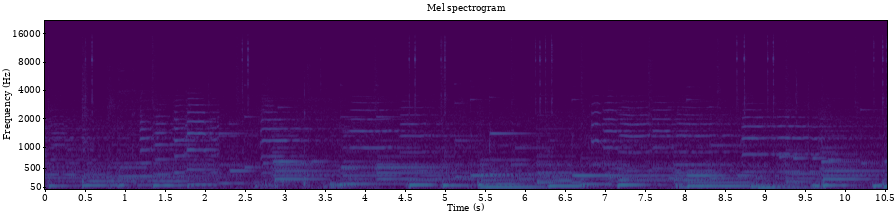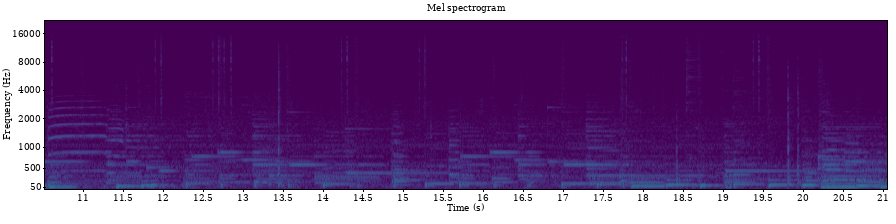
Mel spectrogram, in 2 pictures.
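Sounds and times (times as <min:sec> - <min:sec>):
faint background music: 0:00.0 - 0:21.0.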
